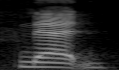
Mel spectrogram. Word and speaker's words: Gnat: Haman's like, you are a Gnat, and Mordecai's like, it's actually Nat, the G is silent.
